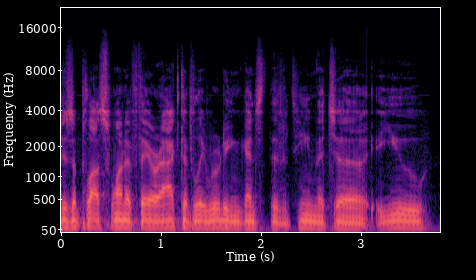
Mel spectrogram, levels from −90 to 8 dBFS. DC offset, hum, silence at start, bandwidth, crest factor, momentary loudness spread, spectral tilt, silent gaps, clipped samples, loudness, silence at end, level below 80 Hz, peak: under 0.1%; none; 0 s; 11.5 kHz; 20 dB; 5 LU; -6.5 dB/octave; none; under 0.1%; -26 LUFS; 0.15 s; -40 dBFS; -6 dBFS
